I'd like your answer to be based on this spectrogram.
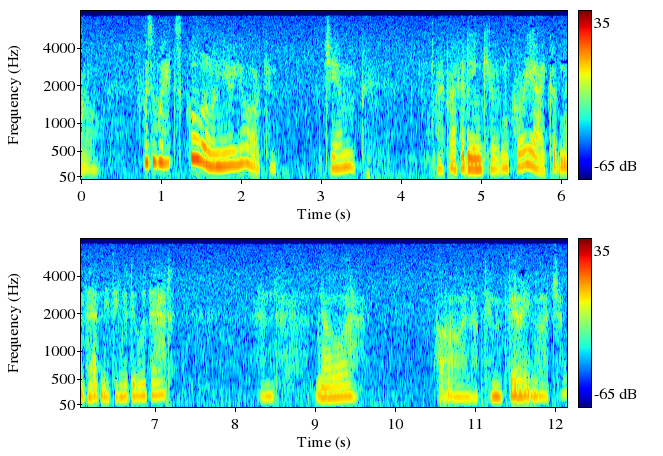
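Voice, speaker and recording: Fragile, haunted widow in old radio drama actress. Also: female voice, mid-range voice, vocal fry, a little mellow, natural voice. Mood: anguished, pleading. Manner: hesitant, wistful, drifting. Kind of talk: 1950s radio drama acting. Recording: dull, hissy 1950s radio recording.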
